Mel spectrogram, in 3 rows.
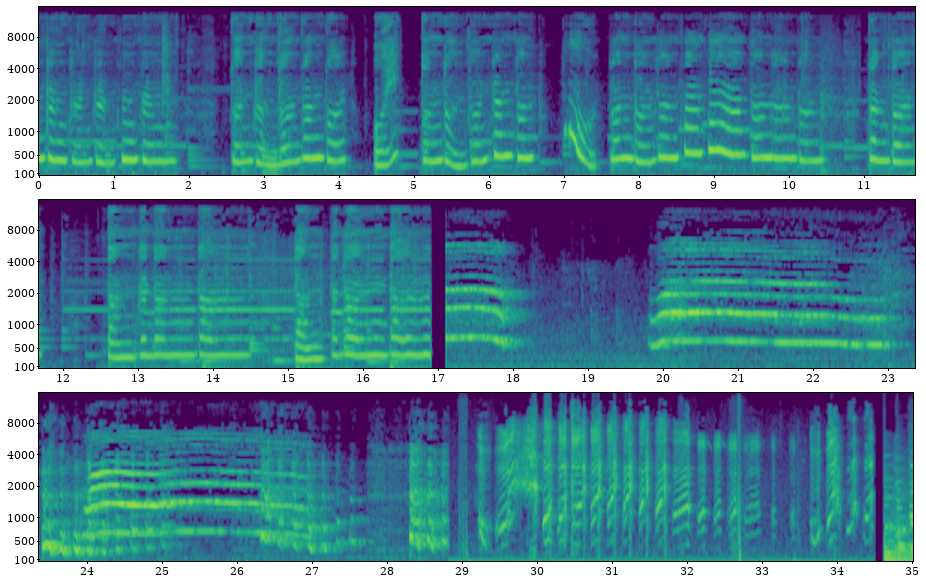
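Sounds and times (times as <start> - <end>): cat yowling: 24.0 - 26.6
person laughing: 26.3 - 27.7.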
